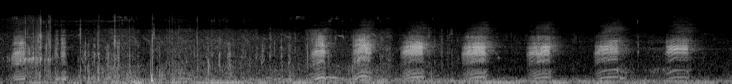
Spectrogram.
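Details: Mother Eastern spot-billed duck with little ducklings, early morning, during a cat attack on two chicks; a steady series of loud, hoarse quacks, roughly one every two thirds of a second, over low background rumble.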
